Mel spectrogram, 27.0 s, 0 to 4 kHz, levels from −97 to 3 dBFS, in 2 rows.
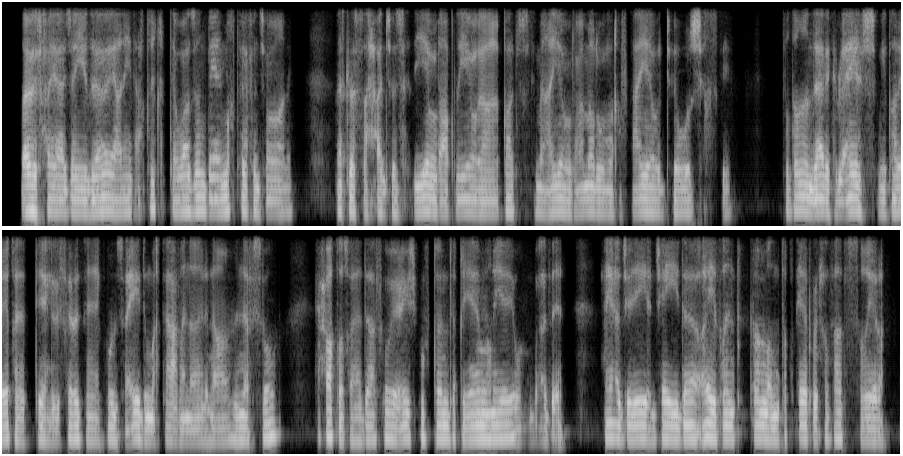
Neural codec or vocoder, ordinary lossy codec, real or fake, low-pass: codec, 16 kHz, 2 kbps, X-Codec, HuBERT features, trained on balanced general audio; none; fake; 3.6 kHz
